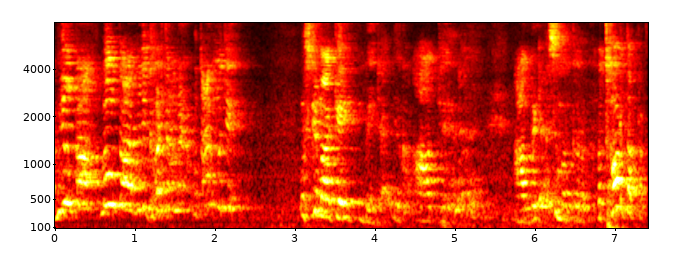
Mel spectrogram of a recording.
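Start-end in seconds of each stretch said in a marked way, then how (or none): 0.0-2.5 put-on high, insistent child's wail; bratty child yelling. Retold child yelling on train. 3.7-6.9 soft, low, slow coaxing; soothing mother. Retold or imitated.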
